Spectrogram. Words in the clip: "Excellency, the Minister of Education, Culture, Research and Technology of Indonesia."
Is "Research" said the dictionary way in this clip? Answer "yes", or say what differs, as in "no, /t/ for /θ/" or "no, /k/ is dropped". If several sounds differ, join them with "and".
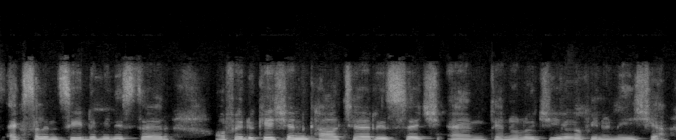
yes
